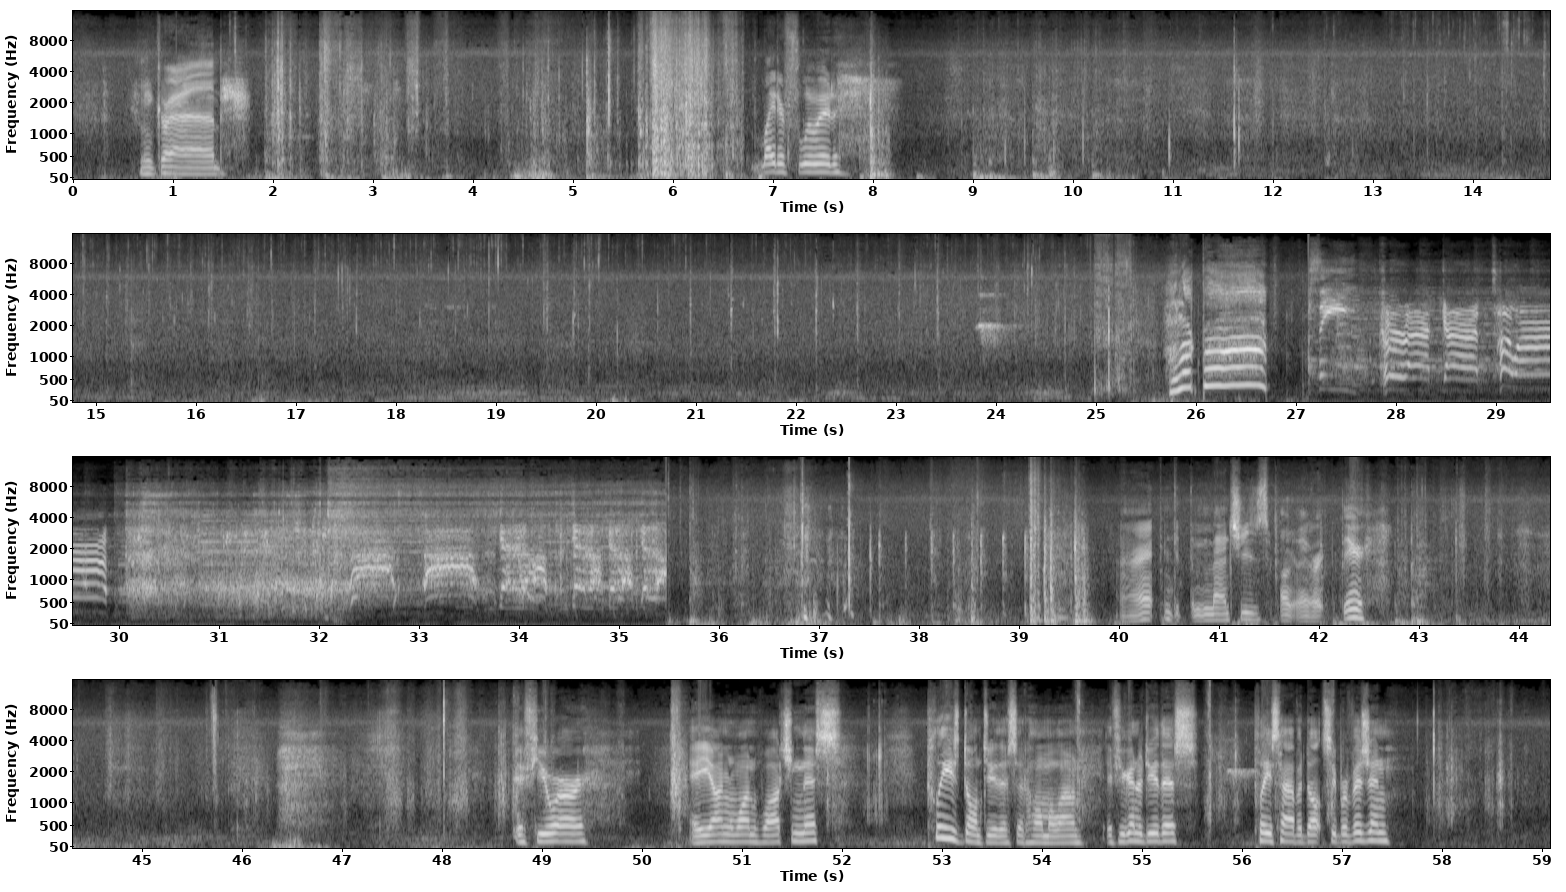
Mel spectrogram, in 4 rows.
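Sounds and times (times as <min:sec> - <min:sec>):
footsteps: 0:07.8 - 0:25.7
liquid stream hissing: 0:12.3 - 0:25.4
handling noise: 0:12.6 - 0:25.5
squeeze bottle squeaking: 0:23.8 - 0:24.4.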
